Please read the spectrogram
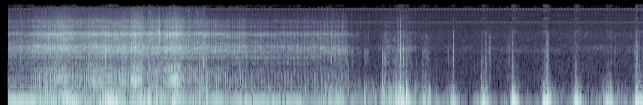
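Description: Dirt bike engine running, then cutting out suddenly about seven seconds in. After that come regular dull thumps, roughly three every two seconds.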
